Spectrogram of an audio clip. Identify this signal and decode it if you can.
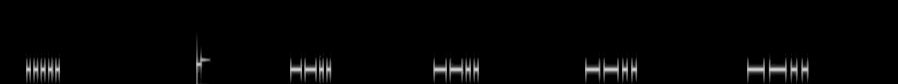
Morse code, heard as a keyed tone, about 30 wpm, spaced as for 7 wpm, 700 Hz. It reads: 5 ZZZZ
